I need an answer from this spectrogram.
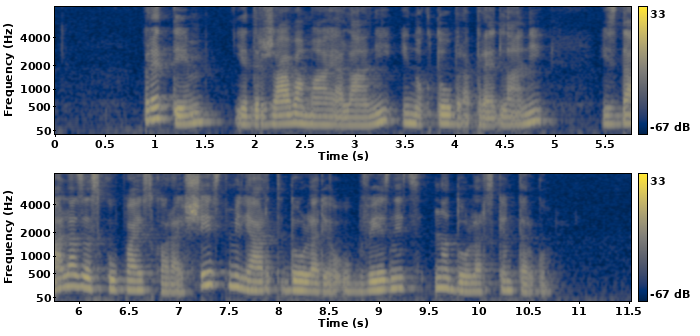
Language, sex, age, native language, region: Slovenian, female, 50-59, Slovenian, Central Slovenia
